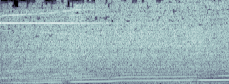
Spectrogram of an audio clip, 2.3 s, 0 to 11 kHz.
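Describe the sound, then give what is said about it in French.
A small drone, a few tens of centimetres in size and made entirely of plastic, flies with a steady, loud motor whine whose high-pitched buzz climbs gradually in pitch over a couple of seconds, with no voices. Such drones fly at altitudes of 50 to 100 metres. “En revanche, ils font un bruit très particulier.”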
